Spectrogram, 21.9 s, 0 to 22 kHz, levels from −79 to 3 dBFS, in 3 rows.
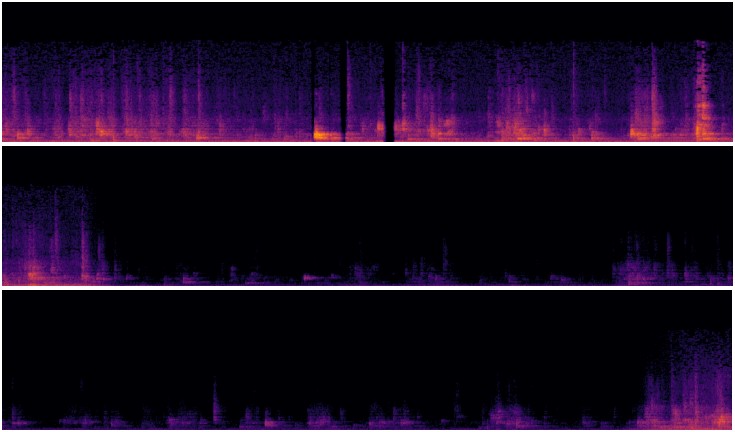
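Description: From 2.87 to 3.46 s the sound hits repeated stalls, a stutter: packets kept turning up late, so the jitter buffer ran dry six times. The receiver stretched the last sound across each gap, about 127 ms in all and 59 ms at most, so it drags and hiccups without losing anything.

Then at 3.82 s there's a brief call audio freeze lasting about 108 ms. The sound hangs, fades, and drops to silence for roughly 70 ms before resuming where it stopped. The likely cause is a batch of packets held up in transit, which emptied the buffer and pushed everything after it about 108 ms later.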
